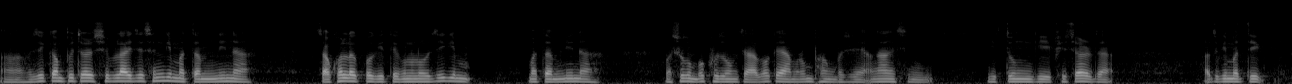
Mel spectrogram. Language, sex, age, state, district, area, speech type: Manipuri, male, 45-60, Manipur, Tengnoupal, rural, spontaneous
